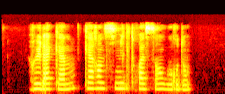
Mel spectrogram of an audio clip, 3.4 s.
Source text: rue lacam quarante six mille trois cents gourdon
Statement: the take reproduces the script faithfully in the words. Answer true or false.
true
